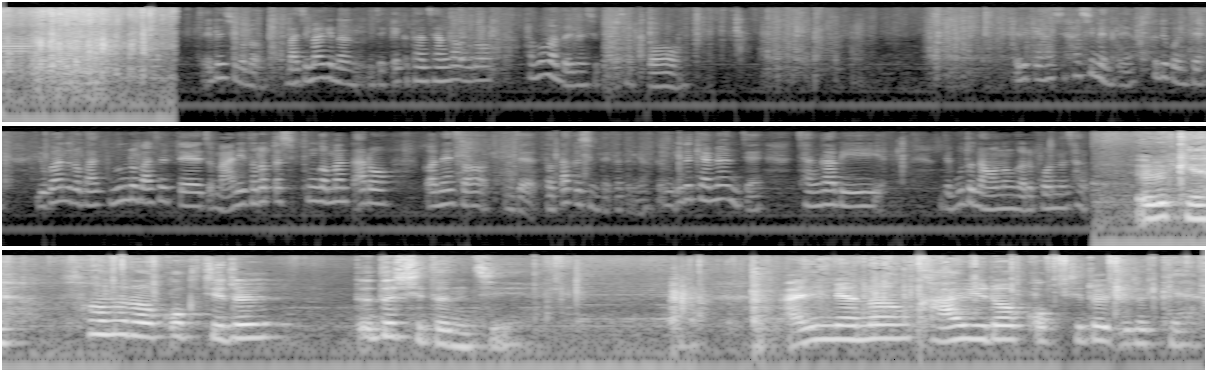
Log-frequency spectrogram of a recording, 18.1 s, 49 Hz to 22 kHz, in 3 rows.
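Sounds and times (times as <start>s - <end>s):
dried chili peppers rustling: 0.0s - 6.9s, 11.8s - 13.2s, 14.5s - 18.0s
low steady hum: 1.7s - 18.0s.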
